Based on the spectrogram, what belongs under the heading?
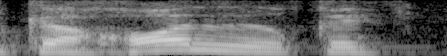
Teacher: قل هل يستوي الأعمى والبصير أم هل تستوي الظلمات والنور أم جعلوا لله شركاء خلقوا كخلقه كخل اللام دي ترقق نعم لأن اللام كخلق وقعت بين مفخمين نعم فهي حرف مستفل منخفض مرقق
